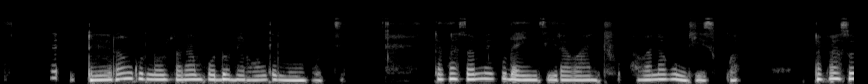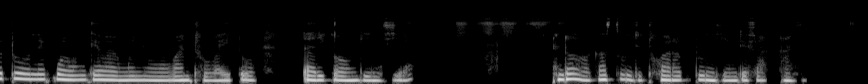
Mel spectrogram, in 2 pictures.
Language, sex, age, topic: Ndau, female, 25-35, health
